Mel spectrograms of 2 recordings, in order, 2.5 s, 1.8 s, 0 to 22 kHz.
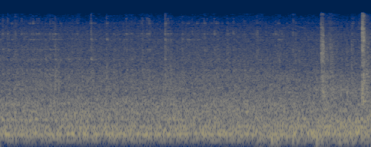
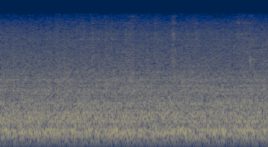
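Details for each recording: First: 1972 GE Slumberline 6,000 BTU window air conditioner with the fan only and the compressor not yet started. A steady, even rush of air with no rumble, ticking or scraping: the fan motor is running normally. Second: 1972 GE Slumberline 6,000 BTU window air conditioner, compressor running and cooling at about 6 amps. A steady buzzy hum with a mid-pitched cabinet rattle; the compressor itself is quiet, and its vibration carries through the frame.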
